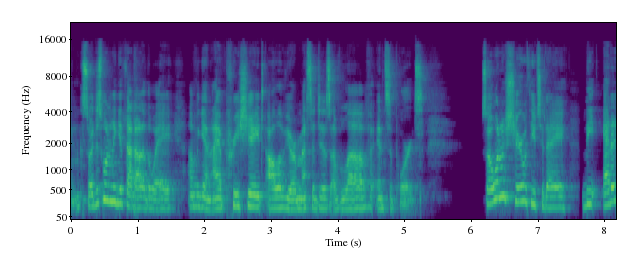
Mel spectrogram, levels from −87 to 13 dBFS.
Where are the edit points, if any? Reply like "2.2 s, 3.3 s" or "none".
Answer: none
